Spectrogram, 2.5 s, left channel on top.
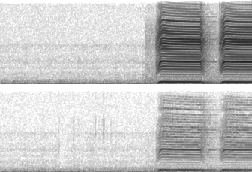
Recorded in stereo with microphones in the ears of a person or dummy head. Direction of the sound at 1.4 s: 55° left (ahead or behind).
